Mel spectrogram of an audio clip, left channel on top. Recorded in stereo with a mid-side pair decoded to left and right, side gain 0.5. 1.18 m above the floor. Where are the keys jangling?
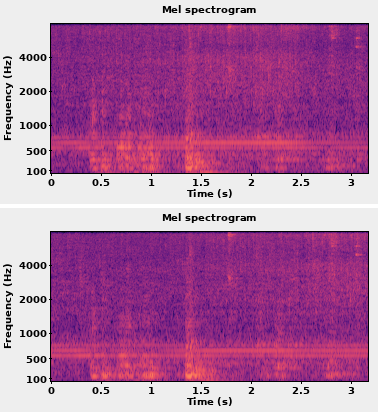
30° left, 1.3 m; by 3.1 s 45° right, 1.6 m.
